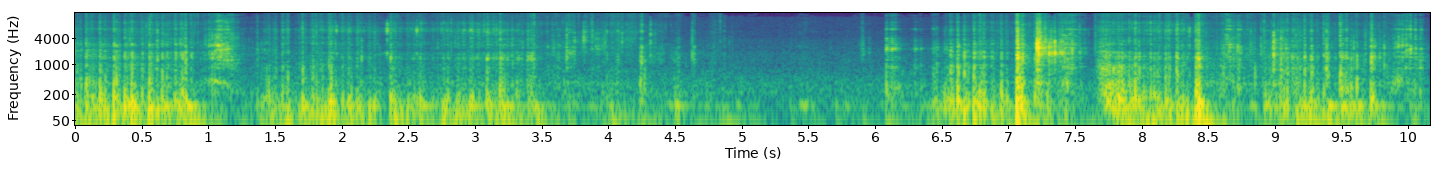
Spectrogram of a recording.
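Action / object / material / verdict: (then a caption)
scrape / bar of soap / soap / none. A utility knife blade carves a dry, solid pink bar of soap in scraping strokes, making crisp, bright scratching and shaving sounds. The scraping pauses briefly near the middle, then resumes louder with sharper strokes.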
